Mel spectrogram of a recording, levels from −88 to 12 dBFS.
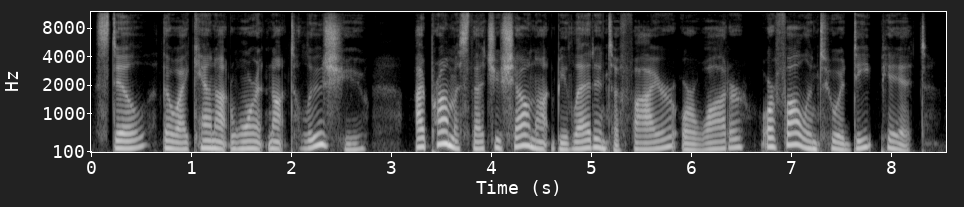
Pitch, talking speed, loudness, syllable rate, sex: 180 Hz, 190 wpm, -17 LUFS, 4.6 syllables/s, female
